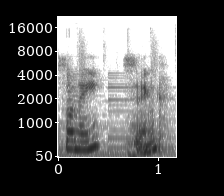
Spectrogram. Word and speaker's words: Sunny Singh: It's Sunny Singh, and it's she and her.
